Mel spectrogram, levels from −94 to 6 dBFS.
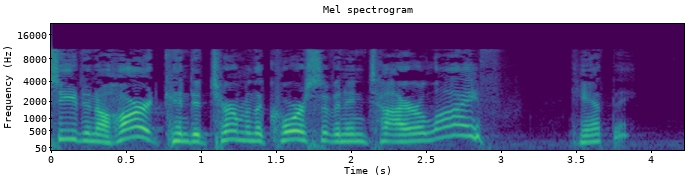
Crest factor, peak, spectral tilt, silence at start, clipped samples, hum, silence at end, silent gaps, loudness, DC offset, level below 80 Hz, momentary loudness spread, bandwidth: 18 dB; -8 dBFS; -5 dB/octave; 0 s; under 0.1%; none; 0.4 s; none; -25 LUFS; under 0.1%; -60 dBFS; 13 LU; 11 kHz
